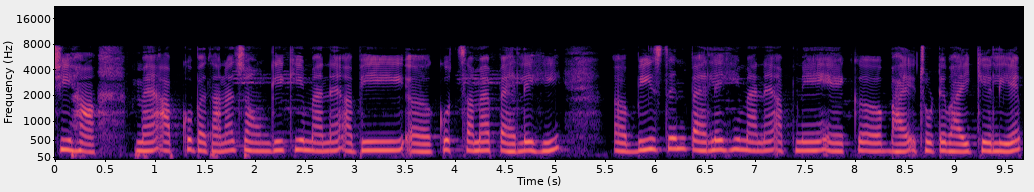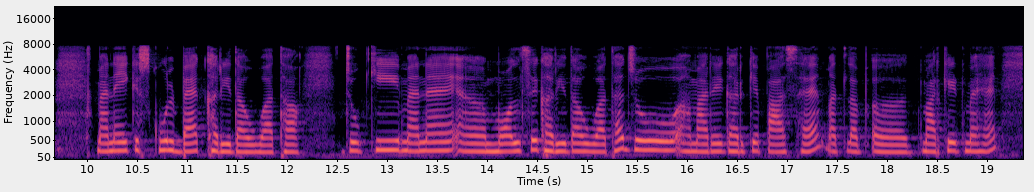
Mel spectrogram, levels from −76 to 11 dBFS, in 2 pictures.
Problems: none marked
